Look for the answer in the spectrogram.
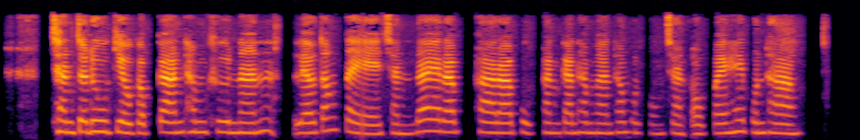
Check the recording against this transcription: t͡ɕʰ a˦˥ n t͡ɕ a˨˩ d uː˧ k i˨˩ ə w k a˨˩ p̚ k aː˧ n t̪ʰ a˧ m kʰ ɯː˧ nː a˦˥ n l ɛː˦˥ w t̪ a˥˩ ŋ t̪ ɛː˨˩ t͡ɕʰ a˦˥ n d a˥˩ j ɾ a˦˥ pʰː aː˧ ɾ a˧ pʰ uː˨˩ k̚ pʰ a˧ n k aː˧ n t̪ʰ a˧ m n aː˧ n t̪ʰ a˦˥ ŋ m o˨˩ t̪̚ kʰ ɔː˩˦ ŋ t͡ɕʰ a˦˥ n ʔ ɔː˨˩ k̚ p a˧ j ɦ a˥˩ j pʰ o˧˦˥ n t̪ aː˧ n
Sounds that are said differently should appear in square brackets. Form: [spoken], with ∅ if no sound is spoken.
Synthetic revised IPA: t͡ɕʰ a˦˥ n t͡ɕ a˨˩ d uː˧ k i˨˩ ə w k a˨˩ p̚ k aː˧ n t̪ʰ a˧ m kʰ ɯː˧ nː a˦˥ n l ɛː˦˥ w t̪ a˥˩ ŋ t̪ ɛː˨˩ t͡ɕʰ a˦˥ n d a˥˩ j ɾ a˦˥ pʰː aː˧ ɾ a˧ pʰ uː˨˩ k̚ pʰ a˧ n k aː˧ n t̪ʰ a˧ m [ŋ] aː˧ n t̪ʰ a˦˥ ŋ m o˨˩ t̪̚ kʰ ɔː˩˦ ŋ t͡ɕʰ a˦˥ n ʔ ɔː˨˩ k̚ p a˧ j ɦ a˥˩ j pʰ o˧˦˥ n [t̪ʰ] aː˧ [ŋ]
